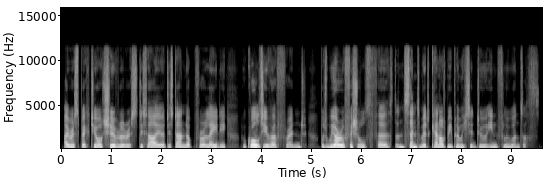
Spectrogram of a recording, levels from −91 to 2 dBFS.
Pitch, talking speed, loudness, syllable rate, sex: 205 Hz, 180 wpm, -20 LUFS, 5.1 syllables/s, female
